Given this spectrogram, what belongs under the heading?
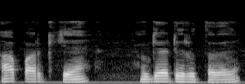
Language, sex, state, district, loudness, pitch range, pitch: Kannada, male, Karnataka, Koppal, -15 LUFS, 110-130 Hz, 125 Hz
